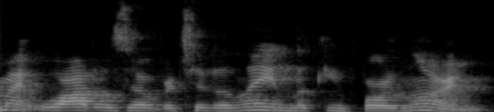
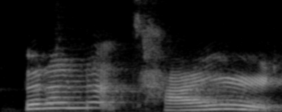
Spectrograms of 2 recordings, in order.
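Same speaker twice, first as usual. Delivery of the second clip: put-on high, drawn-out child's whine; whining; 7 semitones higher, slower than usual. A narrator's reading. Boy refusing his nap to his mother, whining. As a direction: stretch out a whiny protest. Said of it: "Kermit whines".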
